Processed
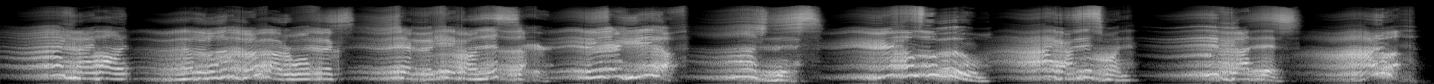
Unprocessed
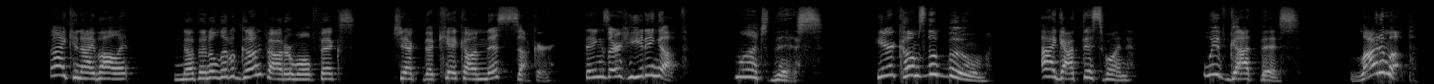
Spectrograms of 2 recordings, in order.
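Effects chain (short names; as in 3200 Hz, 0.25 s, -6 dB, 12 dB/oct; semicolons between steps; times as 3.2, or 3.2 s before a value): spectral swells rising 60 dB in 1.03 s; wow and flutter 64 cents; on a send at -9.5 dB: reverb RT60 0.25 s, pre-delay 3 ms; on the sum: maximiser +16 dB; gain -1 dB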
